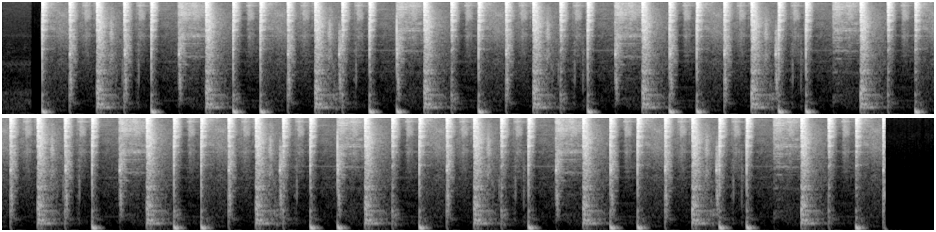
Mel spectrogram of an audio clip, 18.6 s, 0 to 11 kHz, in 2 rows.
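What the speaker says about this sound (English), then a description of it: "First I'm gonna play the whole drum rhythm." A drum pattern from a 1997 song plays alone, with punchy kicks and sharp hits repeating in a tight, steady groove for the whole stretch.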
